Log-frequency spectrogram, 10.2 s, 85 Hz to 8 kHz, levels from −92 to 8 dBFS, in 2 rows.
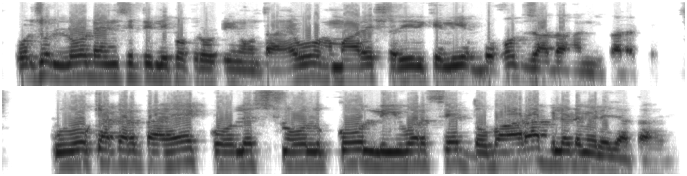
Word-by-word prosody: और 135 +1 -1
जो 160 - 0
low 140 +1 +1
density 140 -1 -1
lipoprotein 120 -4 -1
होता 105 0 -2
है, - - -1
वो 140 +2 +1
हमारे 120 +1 +1
शरीर 125 -1 0
के - - +1
लिए 130 +2 +2 0.2
बहुत 140 - -3
ज़्यादा 110 -2 0
हानिकारक 95 - -6
है, 475 - -37 0.6
तो 140 - +2
वो 160 - +3
क्या 160 - +3
करता 150 -1 +1
है 155 +3 +3 0.2
कोलेस्ट्रॉल 145 0 0 0.2
को 160 +1 +3
लीवर 140 +2 +3
से 160 0 +1
दोबारा 140 +4 +3
ब्लड 150 -1 +2
में - - +1
ले 120 - +2
जाता 110 - -1
है, 85 - -23
140 Hz, 180 wpm, -11 LUFS, 125-145 Hz, 0.6 s, वो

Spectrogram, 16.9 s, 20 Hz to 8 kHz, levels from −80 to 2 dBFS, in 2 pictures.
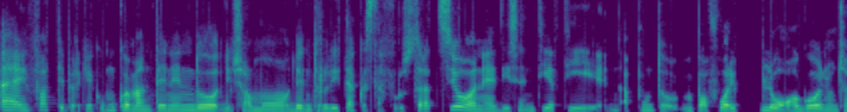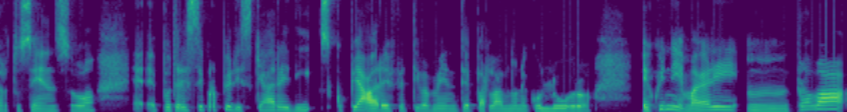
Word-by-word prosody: eh, 210 -2 +3
infatti, 215 +2 -6
perché 180 - -9
comunque 195 +3 -1
mantenendo, 180 +2 -1
diciamo, 170 -1 -4
dentro 175 +1 -3
di 175 0 -5
te 200 -2 -3
questa 185 -1 +4
frustrazione 180 0 0
di 170 +2 -10
sentirti 180 0 -7
ind 200 - -20
appunto, 190 -1 -8
un 185 - -12
po' 195 - 0
fuori 190 -2 +1 0.3
luogo 180 -2 +1
in 185 - -6
un 180 -1 -9
certo 175 0 -7
senso, 170 0 +4 0.4
ehm 340 -1 -6
ehm, 310 - -8
potresti 200 +3 +6
proprio 220 +3 -3
rischiare 195 0 +1
di 185 - -8
scoppiare 205 - +7
effettivamente 175 -1 -5
parlandone 170 0 -3
con 170 0 -4
loro. 165 -1 -1 0.5
E - - +4
quindi 250 -3 -1
magari, 210 +6 +2
mhmm, 175 -2 -7
prova 265 +3 +4
180 Hz, 140 wpm, -24 LUFS, 175-200 Hz, 0.5 s, scoppiare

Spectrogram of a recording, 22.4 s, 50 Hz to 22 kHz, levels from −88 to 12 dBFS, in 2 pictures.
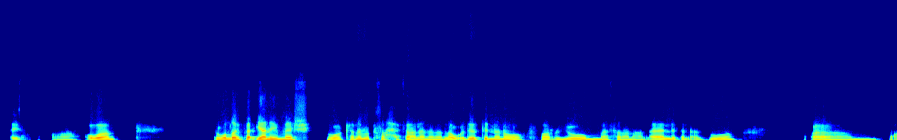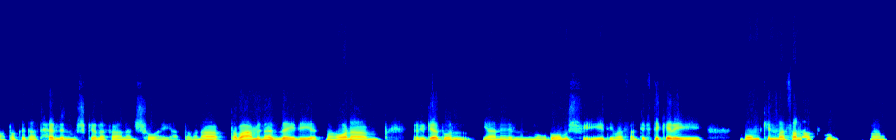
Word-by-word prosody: أيوه، - - -10 0.3
آه، 95 +2 -12
هو 125 +2 +5 1.2
والله 120 +10 +5
ف 170 - +2
يعني 135 -1 +7
ماشي، 165 +3 +1 0.2
هو 110 +2 0
كلامِك 135 +4 0
صح 120 -2 -7
فعلًا، 115 -1 -1
أنا 105 0 -3
لو - - 0
قدِرت 140 +2 0
إن 110 -3 +2
أنا 120 +4 +1
أوفّر 110 +1 -3
يوم 115 0 0
مثلًا 105 -4 -5
على 90 -2 -10
الأقل 115 +2 0
في - - -17
الأسبوع 115 +7 -4 1.0
آمم، 100 -2 -4 0.3
أعتقد 130 +5 -6
هتحِل 105 +2 0
المشكلة 95 +1 -2
فعلًا 100 0 -3
شوية. 95 0 -7
طَب 95 - -11
أنا 105 -2 +1
طَب 105 0 +1
أعملها 125 - +6
إزاي 145 +1 +4
دِيّة؟ 115 -4 0
ما 95 - -2
هو 105 +3 +3
أنا 110 -2 +3
م 105 0 -4 0.4
الجدول 120 - +2 0.2
يعني 100 -1 -1
الموضوع 95 +7 -3
مش 130 -3 -2
في - - -6
إيدي 110 -3 -2
مثلًا 100 +1 -4
تفتكري 110 - +3 0.5
ممكن 120 +3 +2
مثلًا 115 +1 +2
أطلُب 105 -5 -5 0.4
آه. 105 -1 -2
105 Hz, 135 wpm, -23 LUFS, 100-120 Hz, 1.2 s, يعني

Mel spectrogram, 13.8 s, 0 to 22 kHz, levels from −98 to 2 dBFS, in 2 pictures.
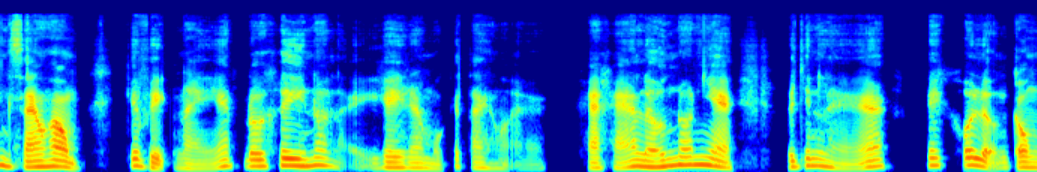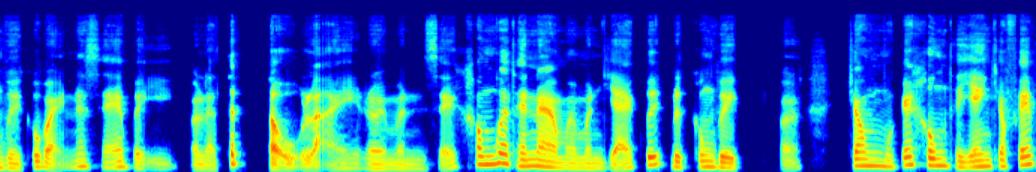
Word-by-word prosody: là 165 - +1
sao 135 0 +5
hông? 140 -4 +7 0.4
Cái 160 - +2
việc 110 -2 0
này 100 -2 -7
á, 150 - -2
đôi 150 +1 +2
khi 165 -2 +6
nó 170 +3 +1
lại 135 -7 -12
gây 120 -1 +2
ra 115 -1 -3
một 100 -4 -9
cái - - -10
tai 115 - -5
họa 100 -5 -16 0.4
kha 115 - +3
khá 115 +4 -1
lớn 140 +3 +3
đó 180 - +4
nha. 170 -9 +4 0.4
Đó 135 - -2
chính 165 - 0
là 145 -5 -2
á, 110 +8 -1 0.3
cái 170 - 0
khối 175 0 +2
lượng 120 -6 +1
công 125 0 +2
việc 105 -3 -4
của 135 - -2
bạn 125 - -1
nó 145 - -4
sẽ 135 -3 -4
bị, 105 0 -9
gọi 100 - -6
là, 90 - -6
tích - - +2 0.2
tụ - - +4
lại, 105 0 -3
rồi 100 -1 -4
mình 100 -1 -10
sẽ 100 +4 -6
không 190 +3 +2
có 220 0 +5
thể 150 -6 +1
nào 150 -5 +5
mà 115 -1 -5
mình 110 -1 -5
giải 110 - +1
quyết 185 +2 +1
được 130 - -1
công 135 -1 -1
việc 120 -4 +1 0.2
ở - - -10 0.3
trong 160 -1 +2
một 140 - -3
cái 180 +1 +4
khung 170 -4 +2
thời 130 -5 -3
gian 140 +3 +3
cho 150 - 0
phép 175 +6 +3
130 Hz, 280 wpm, -25 LUFS, 110-155 Hz, 0.4 s, hông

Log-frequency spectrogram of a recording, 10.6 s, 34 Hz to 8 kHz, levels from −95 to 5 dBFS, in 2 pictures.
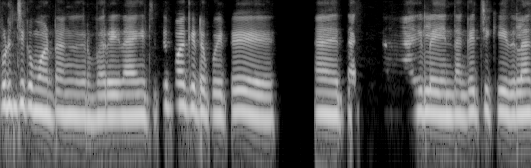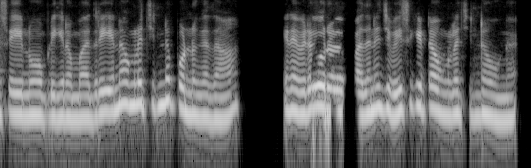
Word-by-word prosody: புரிஞ்சுக்க 255 0 +2
மாட்டாங்கங்கிற 190 -3 0
மாரி. 185 +1 +2
நான் 185 0 +2
எங்க 190 -1 0
சித்தப்பா 250 +6 -3
கிட்ட 215 -3 +1
போயிட்டு. 195 +2 -2 0.8
அ - - +1 0.3
தப் 190 +3 -6 0.5
அ - - -4
இல்ல 210 0 +2
என் 190 0 +1
தங்கச்சிக்கு 205 +2 -3
இதெல்லாம் 195 0 +1
செய்யணும் 190 -1 +1
அப்டிங்கிற 180 0 -2
மாதிரி. 180 +4 0
ஏன்னா 265 +4 +2
அவங்கள 270 0 +3
சின்ன 275 +4 +2
பொண்ணுங்கதான்? 180 -3 -1 0.5
என்ன 215 0 +2
விட 215 - +2
ஒரு 225 - +2 0.2
15 215 +3 +1
வயசு 215 +4 0
கிட்ட 235 0 -3
அவங்கலாம் 195 -1 -2
சின்னவங்க. 180 -2 -2
195 Hz, 170 wpm, -19 LUFS, 185-220 Hz, 0.8 s, அவங்கள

